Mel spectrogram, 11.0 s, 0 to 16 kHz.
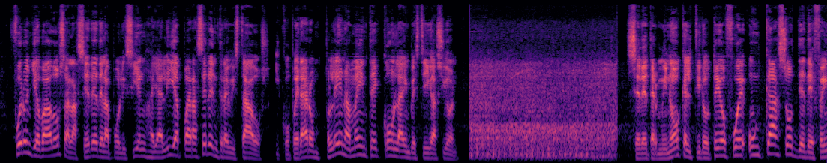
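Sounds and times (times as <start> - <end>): engine with fast flutter: 6.3 - 8.2.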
